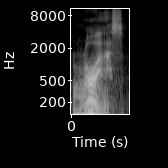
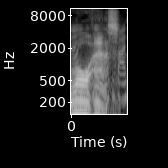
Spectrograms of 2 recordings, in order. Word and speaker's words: RW9: League we have have rw9 pronounced rawas rawas I I guess it's not raw ass that would be weird raww and why is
